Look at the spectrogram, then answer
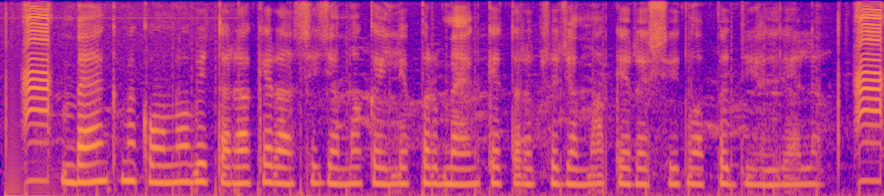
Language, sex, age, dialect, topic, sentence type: Bhojpuri, female, 18-24, Western, banking, statement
